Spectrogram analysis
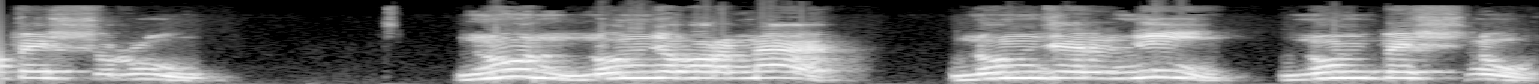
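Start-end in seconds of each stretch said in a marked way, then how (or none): none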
